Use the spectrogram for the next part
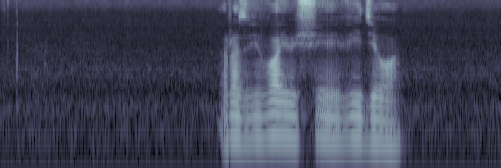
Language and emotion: Russian, neutral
